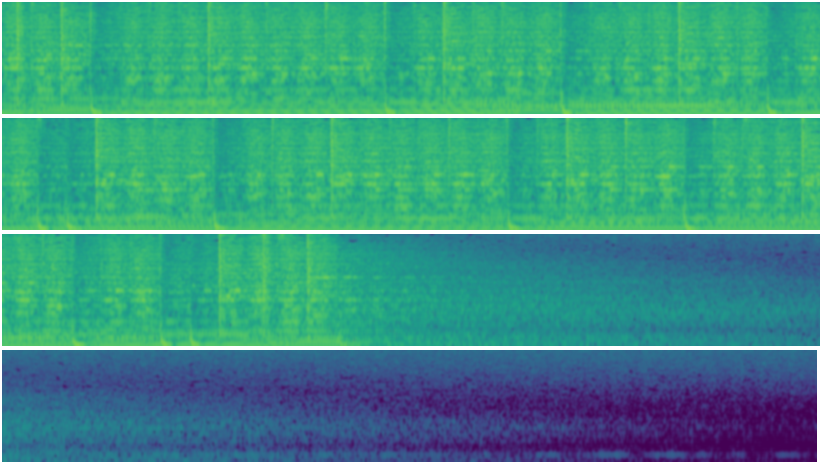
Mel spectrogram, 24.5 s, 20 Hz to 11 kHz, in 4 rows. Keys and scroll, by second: 1.5 space, 7.0 space, 9.8 Delete, 11.0 Delete, 21.9 space, 23.6 space.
